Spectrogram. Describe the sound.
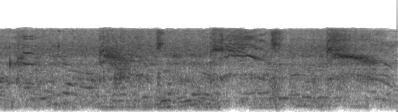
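Cat meowing sound effect: several high, short meows repeat in an uneven rhythm over a constant background hiss.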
